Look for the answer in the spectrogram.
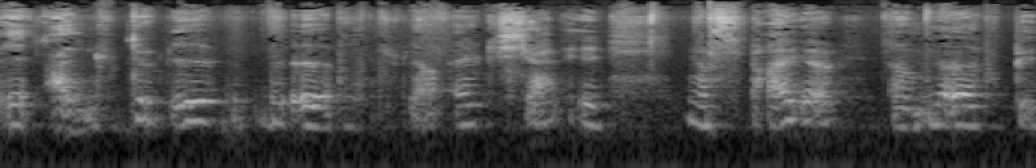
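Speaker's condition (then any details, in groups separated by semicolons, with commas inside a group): Generalized dystonia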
